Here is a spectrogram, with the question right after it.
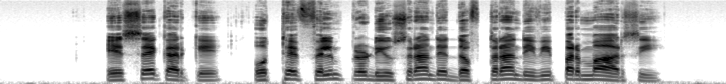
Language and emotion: Punjabi, neutral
